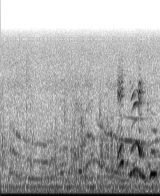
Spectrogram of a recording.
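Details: Edgar, a captive glove-trained common raven, has started mimicking speech again now that he is housed alone; he gives a short, rasping, voice-like 'hello' in a few harmonic syllables near the end, over a low indoor hum and a person's voice.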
